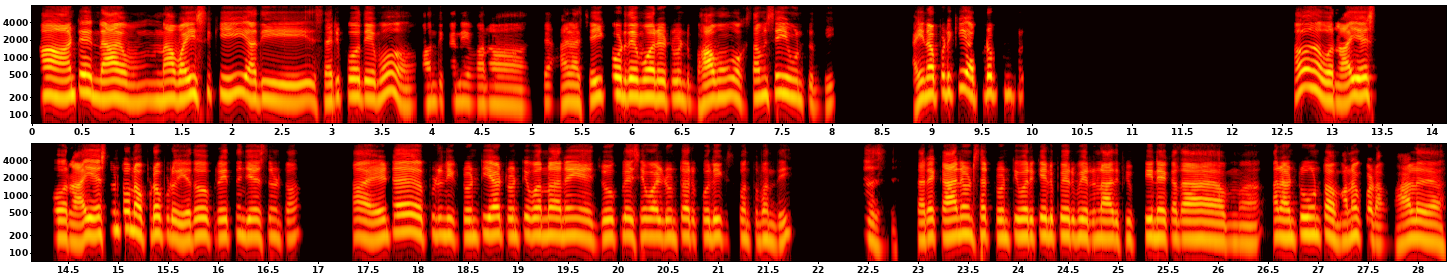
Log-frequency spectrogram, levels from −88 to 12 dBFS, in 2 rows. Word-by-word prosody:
ఆ! - - +9 0.2
అంటే, 225 +5 +4 0.2
నావ్ 195 0 +7
హ్మ్, 170 +1 -8 0.2
నా 190 - +3
వయసుకి 225 +3 +1 0.3
అది 190 0 -1 0.5
సరిపోదేమో! 200 +4 0 0.4
అందుకని 170 +1 -9
మనం 155 0 -6 0.5
య - - -8
అలా 170 +1 -1
చేయకూడదేమో 210 +1 +3
అనేటటువంటి 195 -2 -1
భావం, 190 +5 +4
ఒక 160 - -12
సంశయం 220 +3 +1
ఉంటుంది. 155 -5 -12 0.8
అయినప్పటికీ, 230 +5 +2
అప్పుడప్పుడు 225 0 -4 2.7
ఆ! - - +2 0.3
ఓ - - +5
రాయేస్త్ 220 +6 +4 0.9
ఓ - - +2
రాయేస్తుంటాను 230 +9 +2
అప్పుడప్పుడు. 205 0 -2
ఏదో 195 +4 -1
ప్రయత్నం 195 +2 -4
జేస్తూ 190 -1 -1
ఉంటాం. 185 +1 -10 0.6
"ఆ! - - 0 0.2
ఏంటయ్యా 230 +6 +2
ఇప్పుడు 205 +3 -8
నీకు 195 -4 -3
ట్వెంటీయా, 200 +2 +1
ట్వెంటీ 200 0 -5
వన్నా? 205 0 +1
అని" 200 +1 +2 0.3
జోకులేసేవాళ్లుంటారు 195 0 -2
కొలీగ్స్ 190 -3 -3
కొంతమంది. 170 -2 -7 0.9
అస్‌డ్ 125 -4 -13 0.3
సరే 180 +3 +1
కానివ్వండి 200 +1 +3
సార్! 205 - -1
20 190 0 -4
వరుకెళిపోయారు 195 0 0
మీరు. 185 -2 -1
నాది 180 -1 +1
15 190 +3 0
కదా! 180 0 +1 0.8
అని 195 0 +1
అంటూ 185 +3 -2
ఉంటాం 205 -2 0
మనం 200 +4 0
కూడా. 160 -6 -3 0.2
ఆళ్ళయ 175 -1 +1
195 Hz, 120 wpm, -22 LUFS, 180-210 Hz, 2.7 s, ఆ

